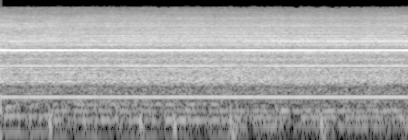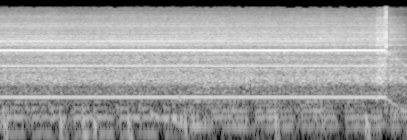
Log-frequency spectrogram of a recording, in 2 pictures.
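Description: Handheld hair dryer running steadily, a rush of air with a steady whine over it, blowing on an action figure's plastic head and kick pad to soften the plastic. It switches off at the very end.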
